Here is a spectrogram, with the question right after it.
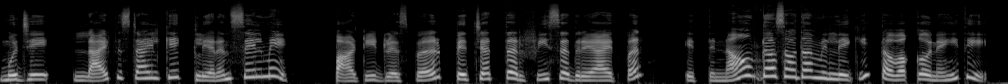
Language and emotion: Urdu, surprised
